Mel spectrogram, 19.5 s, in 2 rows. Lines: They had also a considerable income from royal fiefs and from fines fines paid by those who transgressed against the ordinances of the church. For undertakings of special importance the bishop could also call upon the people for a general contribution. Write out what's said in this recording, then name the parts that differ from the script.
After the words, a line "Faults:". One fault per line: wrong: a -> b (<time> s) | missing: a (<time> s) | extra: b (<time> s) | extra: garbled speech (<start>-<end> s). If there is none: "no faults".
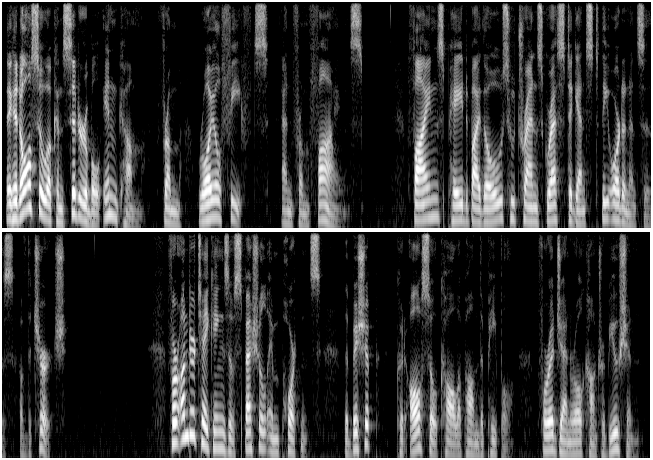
They had also a considerable income from royal fiefs and from fines fines paid by those who transgressed against the ordinances of the church. For undertakings of special importance the bishop could also call upon the people for a general contribution.
Faults:
no faults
